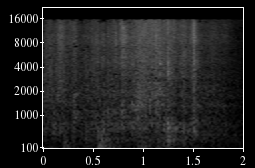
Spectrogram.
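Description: A cardboard mailer box being opened and handled by hand: a few soft scrapes and knocks of the card, the first about half a second in and more around a second and a half.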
